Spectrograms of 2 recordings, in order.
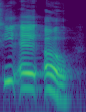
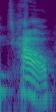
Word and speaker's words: Tao: Even like Taoism, right? It's Tao. Most people say Tao. It's not Tao.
